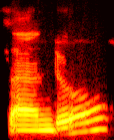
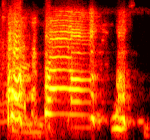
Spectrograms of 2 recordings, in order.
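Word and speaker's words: Thando: So I'm gonna invite my next guest, Sando. Hi, Sando. Hi, Bonnie. How are you? Am I pronouncing that name right? No, it's Tando. It's Tando. Tando. The H is silent.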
